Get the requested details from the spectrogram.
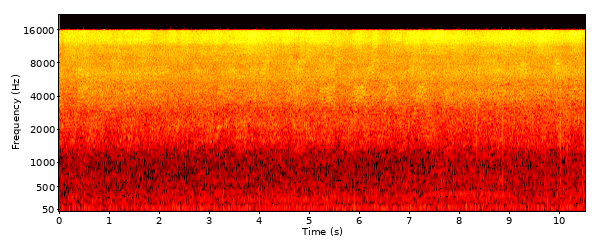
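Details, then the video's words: Many cicadas in summer make an unbroken, airy, hiss-like buzz that rises and falls only slightly in loudness over a soft low hum. "매미소리를 들으며 휴식. Cicadas's buzzing sound"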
